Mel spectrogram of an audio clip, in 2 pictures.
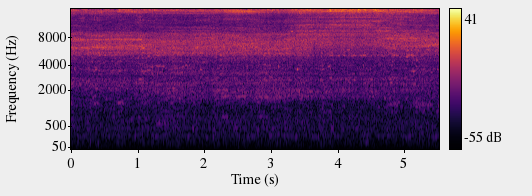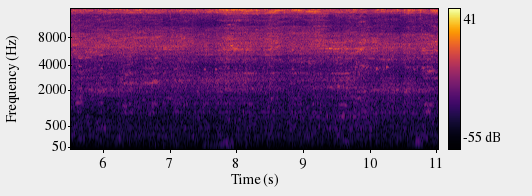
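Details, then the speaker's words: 2007 Ford Taurus at idle: steady airy high hiss that doesn't change, air sucked through a broken EVAP vacuum hose, causing a misfire. "está rota está rota la manguera ahí dejó de escucharse a ver si lo Al canzan escuchar otra vez ahí va el vacío se escucha el y empieza a hacer la fallera esa"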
